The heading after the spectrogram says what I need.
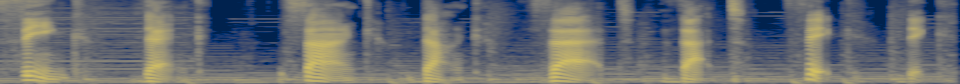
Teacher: English retains that phon as a th but Dutch and German turns it into D's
